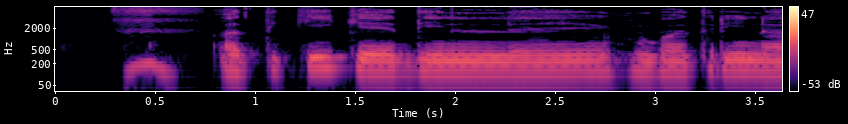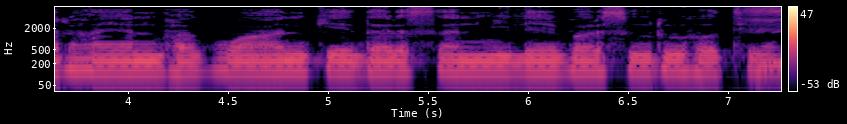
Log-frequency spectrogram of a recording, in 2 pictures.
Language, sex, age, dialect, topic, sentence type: Chhattisgarhi, male, 18-24, Central, agriculture, statement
